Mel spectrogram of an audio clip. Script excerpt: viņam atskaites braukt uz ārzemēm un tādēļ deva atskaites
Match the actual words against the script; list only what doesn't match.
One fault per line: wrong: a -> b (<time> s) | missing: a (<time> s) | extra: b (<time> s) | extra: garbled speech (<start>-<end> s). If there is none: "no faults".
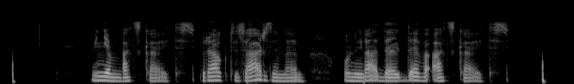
no faults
